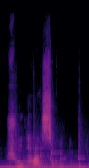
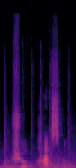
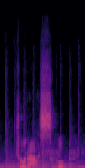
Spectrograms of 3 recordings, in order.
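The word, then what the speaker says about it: churrasco: it is pronounced as shohasku the ch in portuguese is pronounced as sh we have that pronunciation of ch such as chicago or michigan the ch there that is how you pronounce shu hasku the double r in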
